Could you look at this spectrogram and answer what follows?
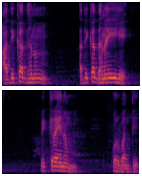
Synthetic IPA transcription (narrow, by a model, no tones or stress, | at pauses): ɐd̪ʱikʰɐd̪ʱɐnɐm | ɐd̪ʱikɐd̪ʱɐnɐjɦi | ʋikɾɐjɐnɐm | kuɾbɐnt̪i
